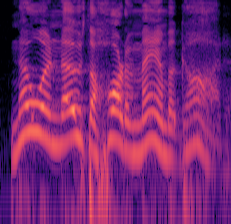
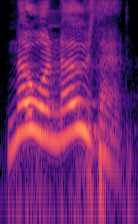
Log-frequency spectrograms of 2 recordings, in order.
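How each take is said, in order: First: Said in the usual way. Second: "No" hit hard, louder and slow, falling at the end; slow down and land "No one knows that"; emphatic repeat. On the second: Shown as a demonstration. Pastor hammering the point home to the congregation, loud and slow.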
